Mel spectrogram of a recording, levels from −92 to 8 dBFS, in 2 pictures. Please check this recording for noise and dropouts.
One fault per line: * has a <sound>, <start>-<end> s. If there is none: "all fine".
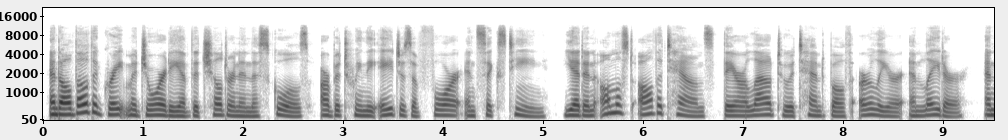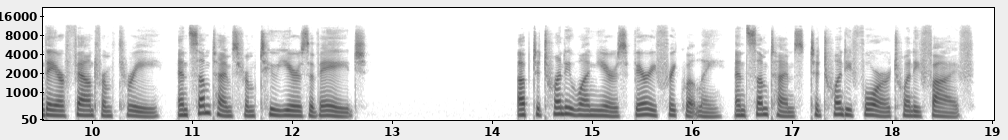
all fine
